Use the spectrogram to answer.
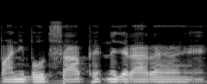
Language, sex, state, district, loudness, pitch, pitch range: Hindi, male, Bihar, Purnia, -16 LUFS, 115 Hz, 110-120 Hz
